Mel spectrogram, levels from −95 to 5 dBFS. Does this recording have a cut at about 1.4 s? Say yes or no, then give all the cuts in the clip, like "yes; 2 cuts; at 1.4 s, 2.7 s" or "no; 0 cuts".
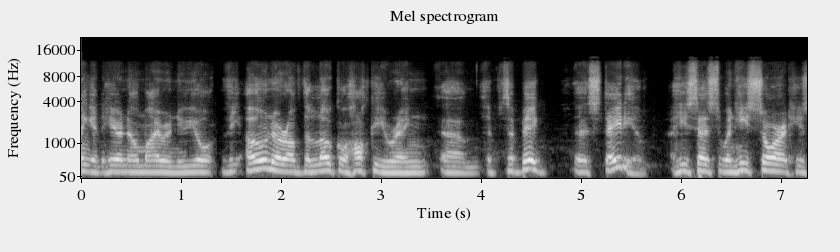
no; 0 cuts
